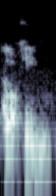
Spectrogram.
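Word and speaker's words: אלוהים: This is the lamed is a L sound, O, Ha, and then a long E sound, and then a final M or Mem. So Elohim.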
